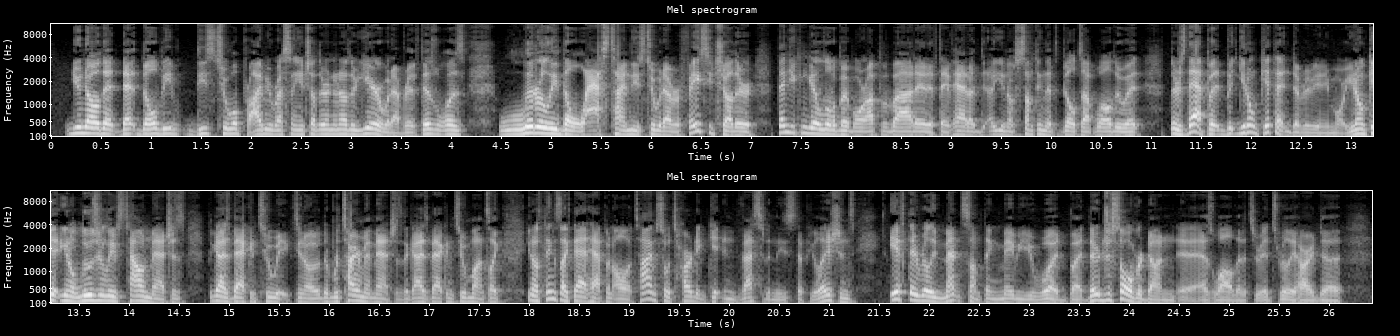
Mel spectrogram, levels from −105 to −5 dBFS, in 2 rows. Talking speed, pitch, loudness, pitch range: 305 wpm, 130 Hz, -23 LUFS, 110-150 Hz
